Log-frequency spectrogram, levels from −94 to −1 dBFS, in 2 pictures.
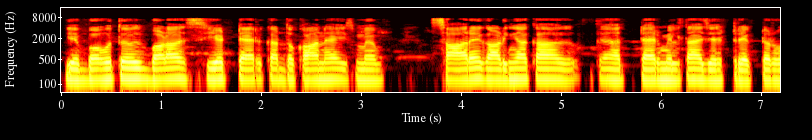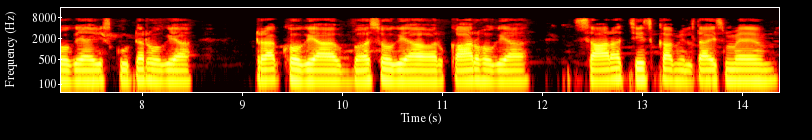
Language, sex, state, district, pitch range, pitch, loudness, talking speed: Hindi, male, Bihar, Jahanabad, 130-140 Hz, 135 Hz, -16 LUFS, 160 wpm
